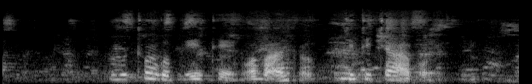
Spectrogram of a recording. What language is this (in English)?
Kinyarwanda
